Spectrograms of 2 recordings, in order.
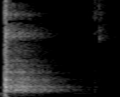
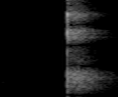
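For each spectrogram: First: hollow floor tile. Second: solid, well-bonded floor tile.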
